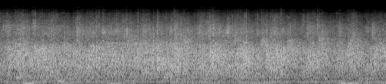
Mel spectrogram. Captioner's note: applause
